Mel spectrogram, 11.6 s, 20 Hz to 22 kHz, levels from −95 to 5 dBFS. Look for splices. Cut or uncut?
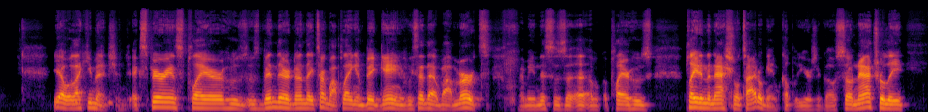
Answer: cut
